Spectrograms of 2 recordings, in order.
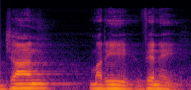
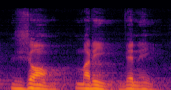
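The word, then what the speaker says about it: Jean-Marie Vianney: dun sa pangalan ni John Marie Vianney. Actually, ang bigkas ay Jean Marie Vianney, kasi Francis eh.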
